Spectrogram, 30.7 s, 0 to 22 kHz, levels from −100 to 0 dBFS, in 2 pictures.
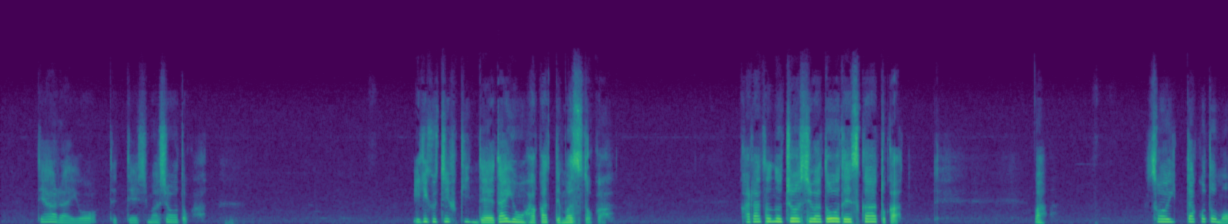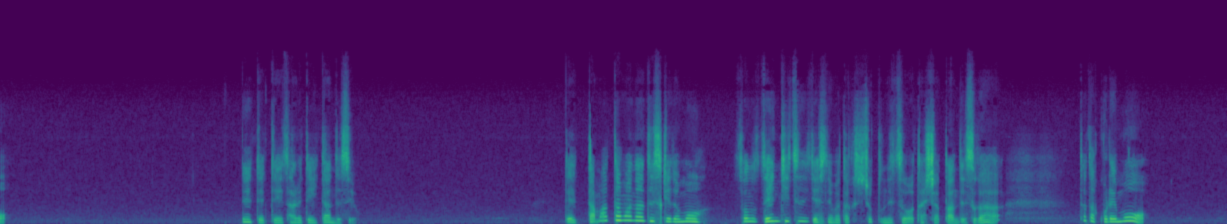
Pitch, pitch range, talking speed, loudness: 270 Hz, 220-290 Hz, 205 characters per minute, -30 LUFS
